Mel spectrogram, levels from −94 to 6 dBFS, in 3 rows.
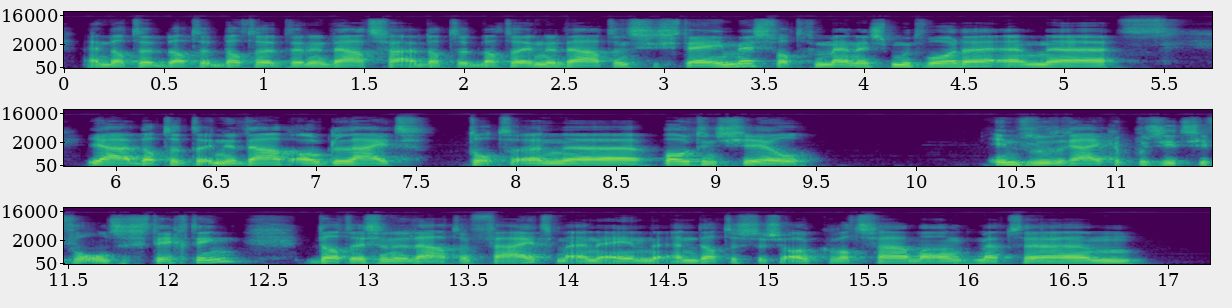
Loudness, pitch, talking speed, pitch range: -19 LUFS, 105 Hz, 185 wpm, 100-120 Hz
